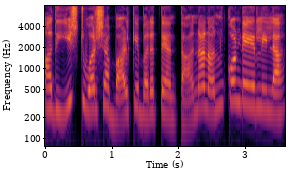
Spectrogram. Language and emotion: Kannada, surprised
